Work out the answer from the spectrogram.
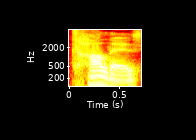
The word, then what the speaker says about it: Thales: Australia has already purchased 200 weapons for use with the Super Hornet fleet, and Lockheed Martin and Thales Australia, pronounced Thales if you are a Frenchman, are jointly developing the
